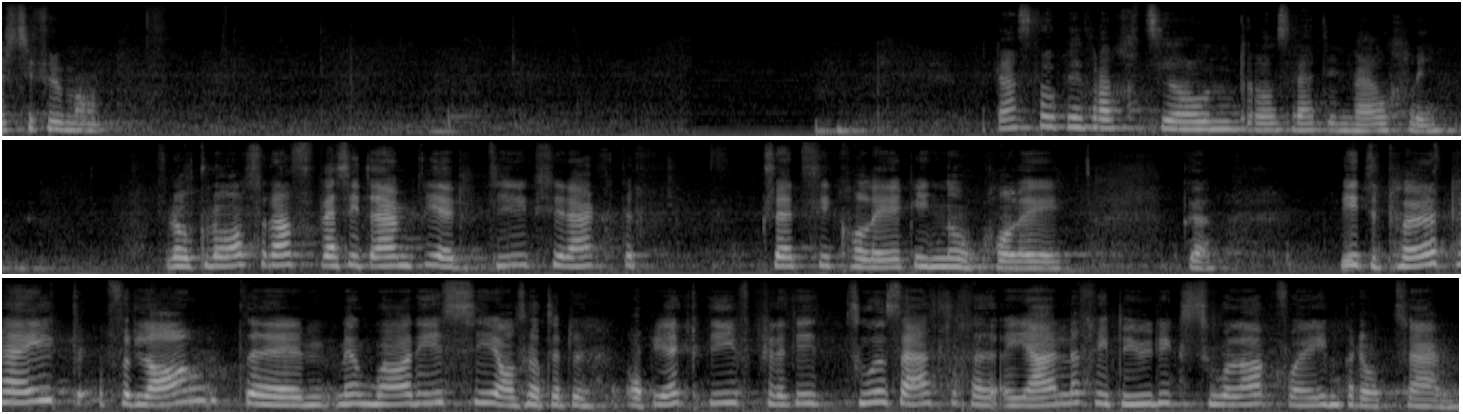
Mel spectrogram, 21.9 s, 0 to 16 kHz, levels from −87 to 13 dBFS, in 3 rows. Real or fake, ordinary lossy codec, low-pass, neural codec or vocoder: fake; none; 14.4 kHz; codec, 44.1 kHz, 3.4 kbps, Pupu-Codec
